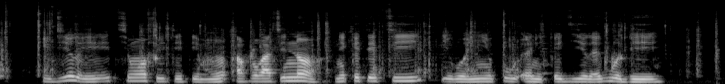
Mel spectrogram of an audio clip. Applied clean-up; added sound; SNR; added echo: neural mask model RNNoise.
